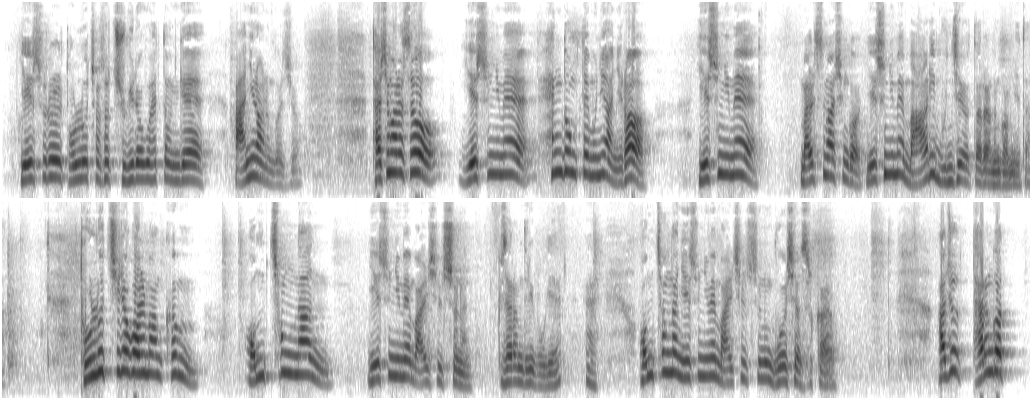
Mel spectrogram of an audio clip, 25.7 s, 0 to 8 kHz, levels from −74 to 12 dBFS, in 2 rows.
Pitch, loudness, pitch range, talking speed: 230 Hz, -17 LUFS, 190-280 Hz, 260 characters per minute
